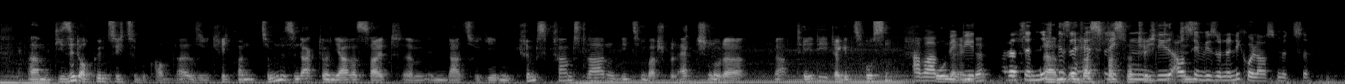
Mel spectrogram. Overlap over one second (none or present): present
